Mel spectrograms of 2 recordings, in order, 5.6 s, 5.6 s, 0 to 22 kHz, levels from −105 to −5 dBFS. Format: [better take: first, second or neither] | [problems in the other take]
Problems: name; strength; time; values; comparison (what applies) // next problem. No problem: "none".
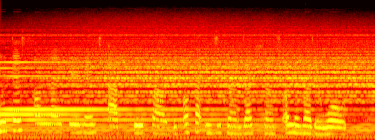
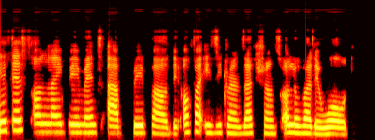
second | background sound (Musical instrument); 2 dB above the speech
